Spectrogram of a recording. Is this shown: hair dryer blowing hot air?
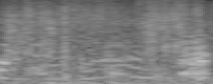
no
